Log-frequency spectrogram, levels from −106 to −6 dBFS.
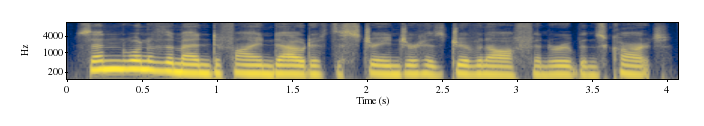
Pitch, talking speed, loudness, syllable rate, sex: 185 Hz, 250 wpm, -16 LUFS, 5.3 syllables/s, female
